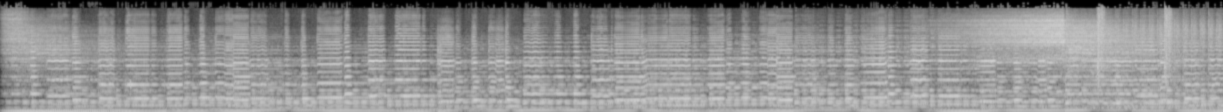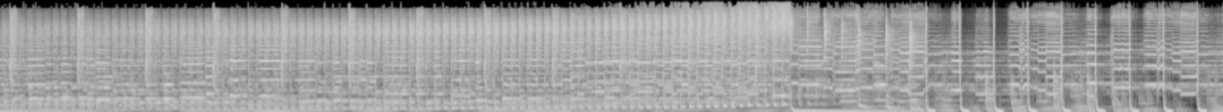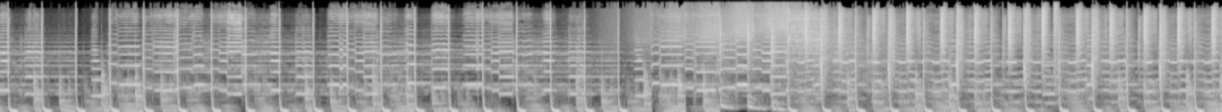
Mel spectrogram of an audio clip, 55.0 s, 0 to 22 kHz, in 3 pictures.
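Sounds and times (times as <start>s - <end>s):
violin remix ringtone: 0.2s - 55.0s.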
